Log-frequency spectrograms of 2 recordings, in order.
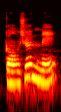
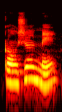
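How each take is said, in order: Both takes have the same delivery.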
